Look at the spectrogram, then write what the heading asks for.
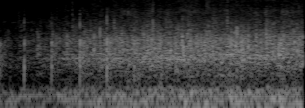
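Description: A crowd applauds a guest arriving on a live broadcast, many hands clapping in a dense, steady wash, with a few sharper individual claps standing out early before the sound evens into continuous applause.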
